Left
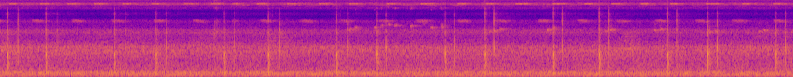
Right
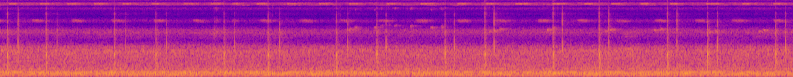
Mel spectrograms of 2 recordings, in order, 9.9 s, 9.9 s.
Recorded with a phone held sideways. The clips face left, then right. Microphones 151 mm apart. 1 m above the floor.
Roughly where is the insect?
Right.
